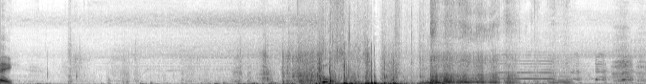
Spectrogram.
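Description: A person slipping and falling on a steep, loose dirt slope: feet scuffing and sliding, then the body hitting the ground, about three to four and a half seconds in. A short vocal sound follows near the end.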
